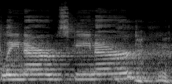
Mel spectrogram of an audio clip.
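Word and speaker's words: Lynyrd Skynyrd: love Skinner I love it is pronounced Leonard Skinner I still got the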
